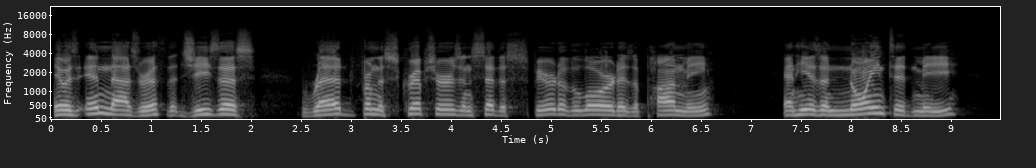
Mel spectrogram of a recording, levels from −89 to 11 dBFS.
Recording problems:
muffled; very slightly; fading above 3 kHz

